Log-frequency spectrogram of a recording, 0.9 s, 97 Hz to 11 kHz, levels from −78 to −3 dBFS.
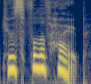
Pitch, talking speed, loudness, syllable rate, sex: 215 Hz, 325 wpm, -15 LUFS, 6.2 syllables/s, female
